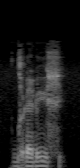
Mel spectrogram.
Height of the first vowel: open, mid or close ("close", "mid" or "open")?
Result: mid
